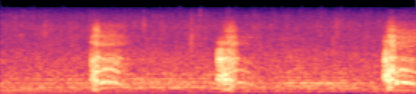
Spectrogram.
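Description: Three short, strained vocal sounds from a character, like coughs or groans, with steady rain in the background.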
